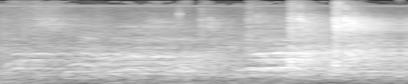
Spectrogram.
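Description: Faint, distant voices of people shouting and talking around a fight cage, with a couple of light taps about one and a half seconds in.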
